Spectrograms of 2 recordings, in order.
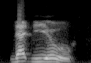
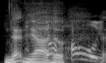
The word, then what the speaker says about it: Netanyahu: The Pope met with his cardinals to discuss a proposal from Benjamin Netanyahu, the leader of Israel. I may have butchered that name. I apologize, Benjamin. – Netanyahu.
